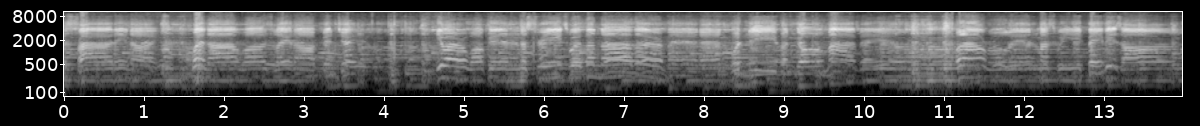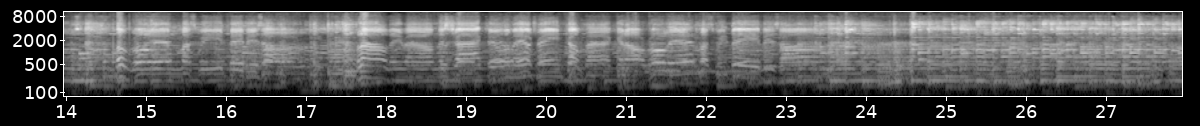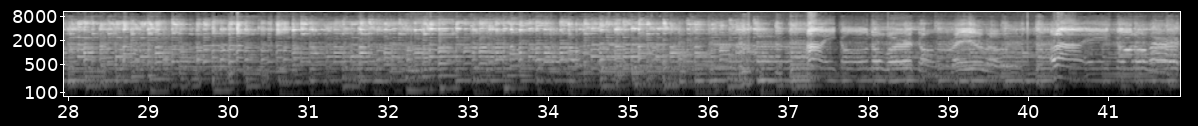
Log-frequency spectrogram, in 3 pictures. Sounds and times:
Bluegrass: 0.0s - 41.9s.

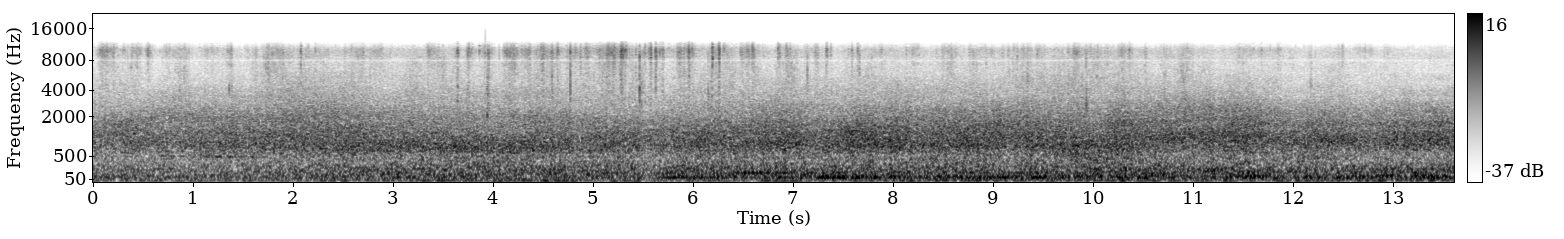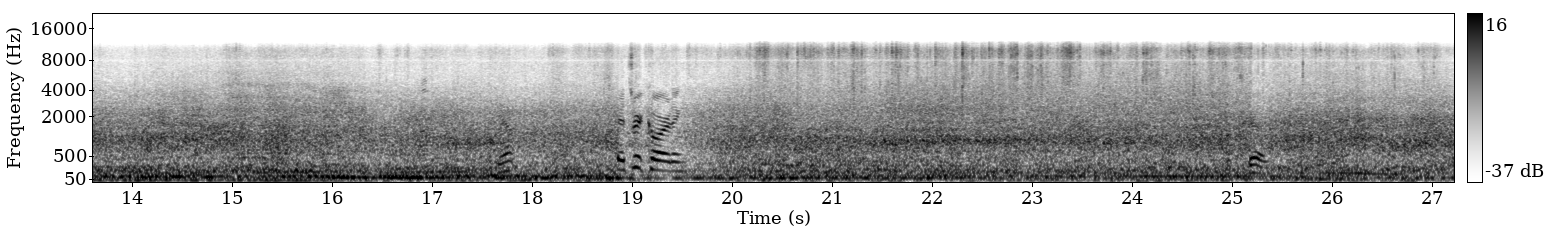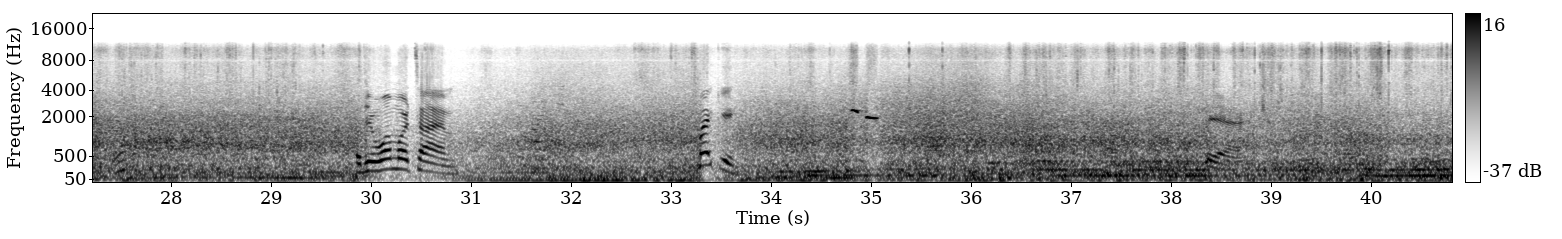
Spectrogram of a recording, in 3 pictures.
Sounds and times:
Speech: 18.8s - 19.6s, 25.0s - 25.4s, 29.8s - 30.9s, 33.2s - 33.7s, 38.3s - 38.8s.

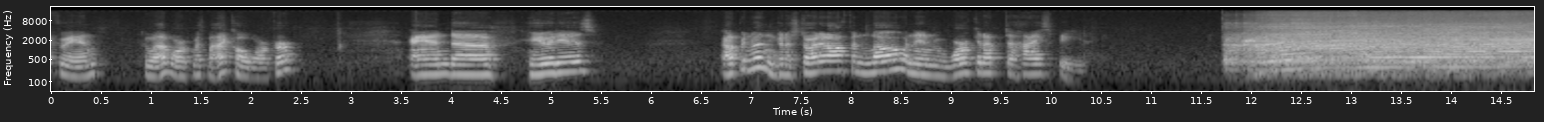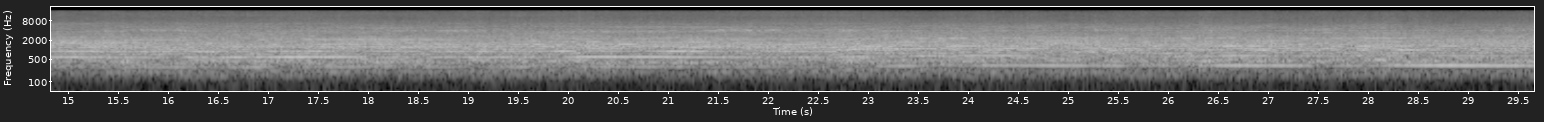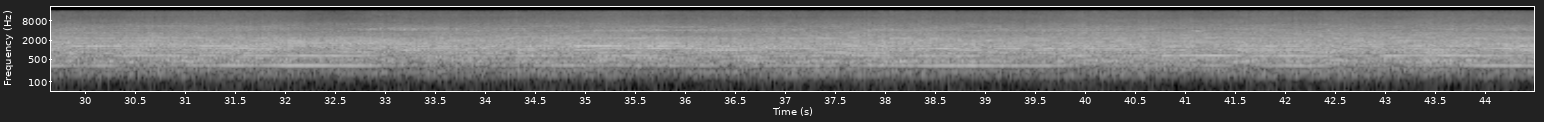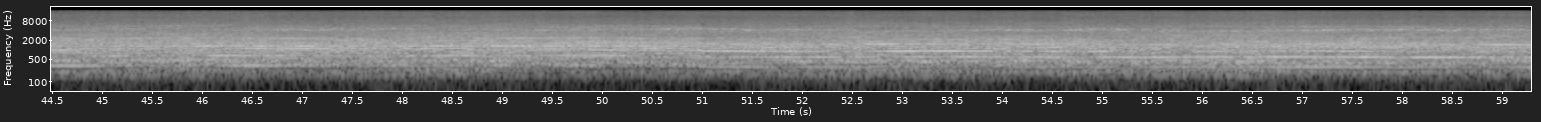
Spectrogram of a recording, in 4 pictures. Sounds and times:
Vacuum cleaner: 11.7s - 59.2s.

